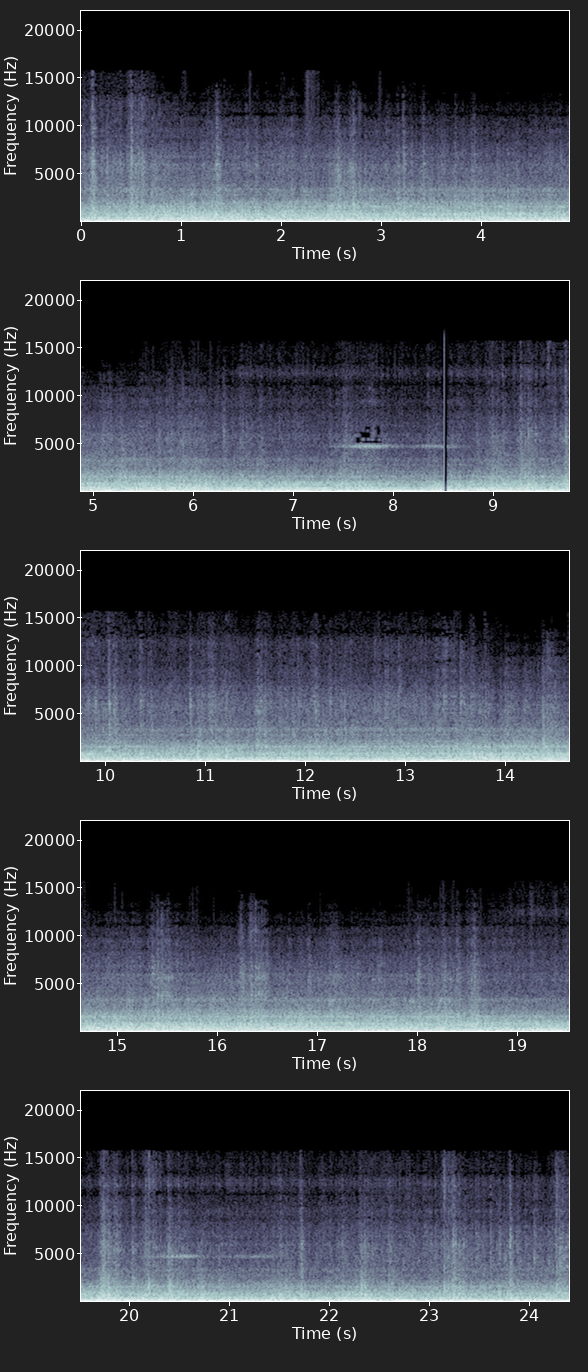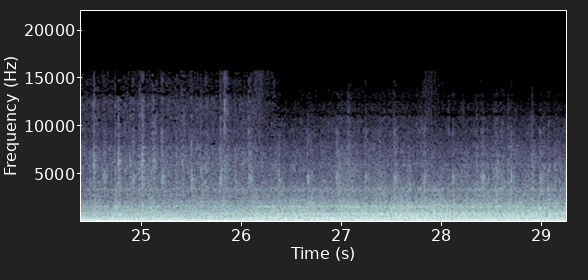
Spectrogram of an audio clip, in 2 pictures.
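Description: Kurobe Gorge Railway narrow-gauge electric trolley train running steadily along the track, heard from the locomotive cab: a continuous low rumble with scattered clicks and knocks from the wheels on the rails.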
